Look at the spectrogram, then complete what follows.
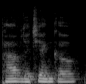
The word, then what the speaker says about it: Pavlichenko: the agenda actually I first learning how to pronounce her name Pavlichenko yeah but related to that subject here's a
